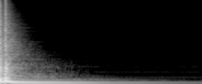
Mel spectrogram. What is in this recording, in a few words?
Drums Acoustic, RAW KIT; USB Soundscan; AKAI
